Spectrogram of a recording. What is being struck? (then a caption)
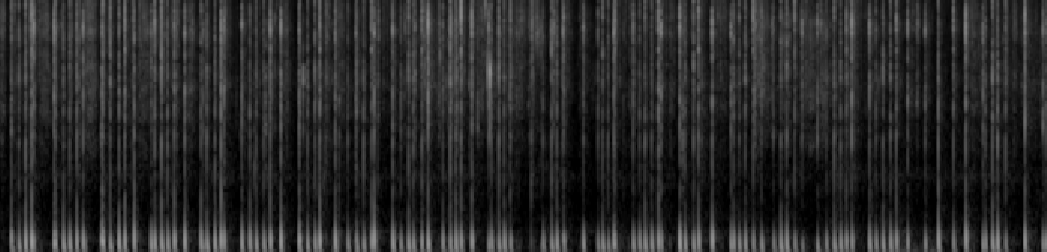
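Corrugated cardboard sheet. A thin, empty, hollow-fluted flat rectangular corrugated cardboard sheet, held in both hands in front of the microphone, is scratched and tapped by fingertips and nails. A rapid, dense stream of dozens of short, dry, hollow thuds sits low in pitch with almost no bright content. Each tap dies away almost instantly, with brief scratchy pauses between bursts.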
